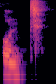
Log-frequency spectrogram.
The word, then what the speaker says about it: und: Esto lo vamos a ver muchas veces, pero una D al final de una palabra o de una sílaba en alemán se pronuncia como una T, ¿vale? Entonces no es und, es und.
